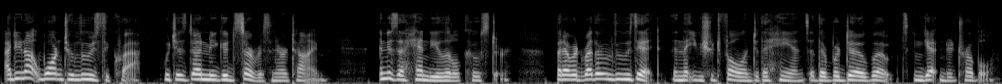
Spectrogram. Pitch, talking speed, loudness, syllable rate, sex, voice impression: 200 Hz, 270 wpm, -17 LUFS, 6.3 syllables/s, female, very feminine, slightly young, slightly adult-like, very thin, tensed, slightly powerful, bright, soft, clear, fluent, very cute, intellectual, very refreshing, sincere, calm, very friendly, very reassuring, slightly unique, elegant, very sweet, lively, very kind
